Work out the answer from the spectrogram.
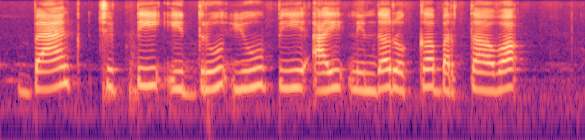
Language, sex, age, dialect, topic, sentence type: Kannada, female, 18-24, Northeastern, banking, question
